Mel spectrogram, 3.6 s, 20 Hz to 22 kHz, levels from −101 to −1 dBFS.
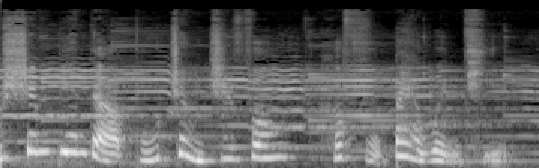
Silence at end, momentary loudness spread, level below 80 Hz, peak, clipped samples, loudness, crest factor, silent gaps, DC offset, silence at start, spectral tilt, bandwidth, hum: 0 s; 9 LU; -60 dBFS; -4 dBFS; under 0.1%; -20 LUFS; 16 dB; none; under 0.1%; 0 s; -4.5 dB/octave; 17.5 kHz; none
